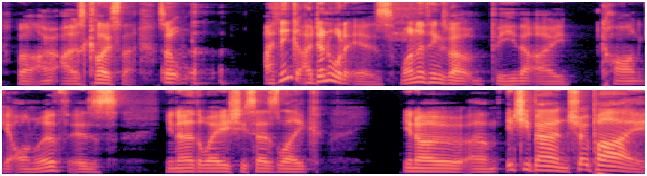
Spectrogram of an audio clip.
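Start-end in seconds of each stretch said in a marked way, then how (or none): 9.5-10.7 exaggerated, thick British accent, raised. Speaker mimicking how b says a phrase, in the most british accent ever. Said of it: "in the most British accent ever".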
